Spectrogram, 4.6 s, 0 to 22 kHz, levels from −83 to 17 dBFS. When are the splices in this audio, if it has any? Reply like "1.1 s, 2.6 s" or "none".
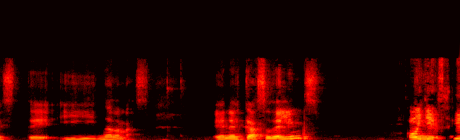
none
